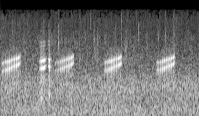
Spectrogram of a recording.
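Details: Frogs calling during evening rain: short rising trilled notes around a second long, repeated every second or so, some preceded by two quick clicks, over a steady hiss of falling rain.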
